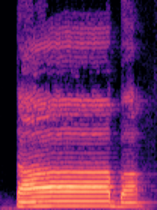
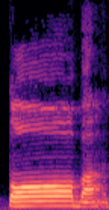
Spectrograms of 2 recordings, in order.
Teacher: এখানে তাটা পাতলা হবে, ত মোটা হবে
